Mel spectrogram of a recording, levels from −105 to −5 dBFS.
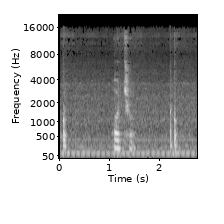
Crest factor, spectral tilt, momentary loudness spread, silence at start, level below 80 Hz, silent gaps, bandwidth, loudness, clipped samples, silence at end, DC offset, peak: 20 dB; -5 dB/octave; 20 LU; 0.05 s; -56 dBFS; none; 16.5 kHz; -24 LUFS; under 0.1%; 0 s; under 0.1%; -6 dBFS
